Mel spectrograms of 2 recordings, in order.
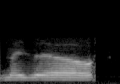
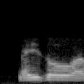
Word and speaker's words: Maisel: Marvelous Mrs. Maisel, Maisel, I've been saying it wrong. Now that I've seen it, I know how to say it.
